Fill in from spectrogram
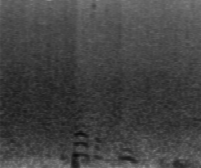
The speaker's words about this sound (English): y'all give her a big round of applause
